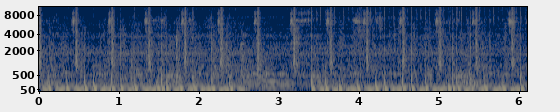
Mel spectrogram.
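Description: Faint, irregular clicking and tapping, several clicks a second, over a low steady hum.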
